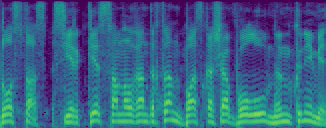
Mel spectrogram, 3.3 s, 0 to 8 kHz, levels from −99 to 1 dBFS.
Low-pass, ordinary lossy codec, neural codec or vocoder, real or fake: none; none; codec, 16 kHz, 4.8 kbps, FACodec; fake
